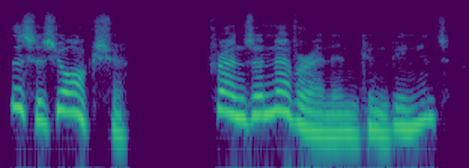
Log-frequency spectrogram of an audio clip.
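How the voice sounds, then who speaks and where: Chatty middle-aged woman, warm and teasing, lilting delivery with lively rises; a male narrator puts her on, dry close sound. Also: fairly high pitch, moderate pace, dry recording, pitched above the performer's own voice. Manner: lilting and chatty, drops to a hush. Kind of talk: audiobook character voice.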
